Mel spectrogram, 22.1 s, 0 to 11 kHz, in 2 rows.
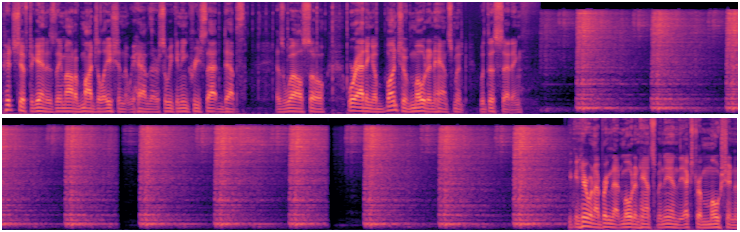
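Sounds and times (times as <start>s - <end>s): drum kit beat: 3.1s - 7.0s, 8.0s - 20.5s.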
